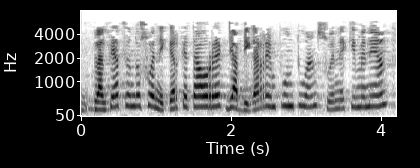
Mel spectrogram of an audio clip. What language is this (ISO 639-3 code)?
eus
